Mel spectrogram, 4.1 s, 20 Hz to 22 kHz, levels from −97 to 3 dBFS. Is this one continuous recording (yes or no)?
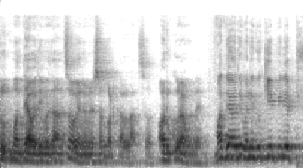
yes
